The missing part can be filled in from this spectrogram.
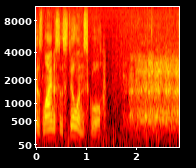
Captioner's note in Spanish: risa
